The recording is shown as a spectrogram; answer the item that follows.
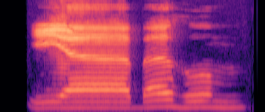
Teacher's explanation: वक़फ़ की सूरत में मीम साकिन ही रहेगा।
